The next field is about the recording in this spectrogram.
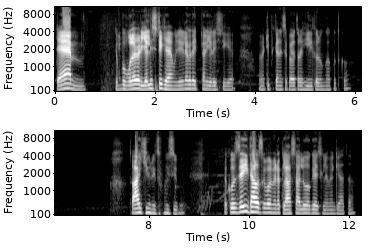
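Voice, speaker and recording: A man's voice: a little high, fairly even intonation, rapid-fire, pauses often, fairly bright tone, clean tone, dry recording. A young man with an Indian accent giving casual live-stream gaming commentary into a close microphone.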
